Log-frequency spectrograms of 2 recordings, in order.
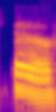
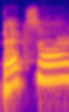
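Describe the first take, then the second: First: The name is said as one syllable, 'bear'. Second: The name is said with an x sound, 'bex-ar'. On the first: The speaker calls it right. "it's Bear" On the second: The speaker calls it wrong. "Is it Bexar? And well, no"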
